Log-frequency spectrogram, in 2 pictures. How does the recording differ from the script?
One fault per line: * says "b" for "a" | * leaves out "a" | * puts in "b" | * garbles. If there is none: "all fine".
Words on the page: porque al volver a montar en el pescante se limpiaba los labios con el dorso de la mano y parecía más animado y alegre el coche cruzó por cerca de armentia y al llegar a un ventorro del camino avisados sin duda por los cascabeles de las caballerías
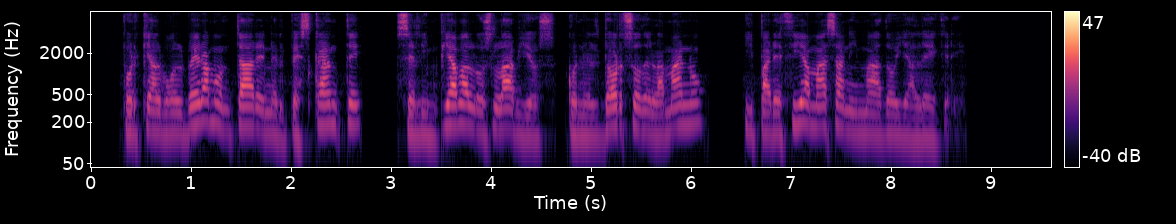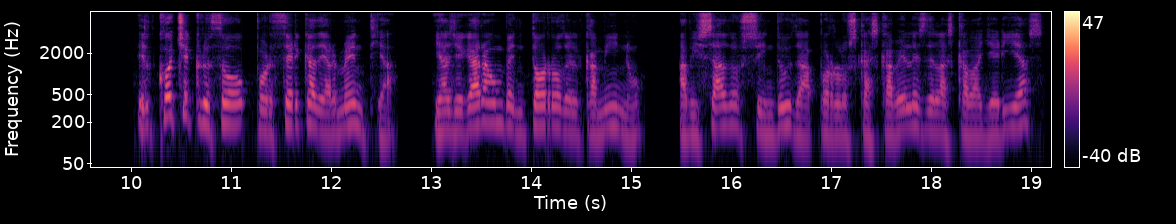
all fine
